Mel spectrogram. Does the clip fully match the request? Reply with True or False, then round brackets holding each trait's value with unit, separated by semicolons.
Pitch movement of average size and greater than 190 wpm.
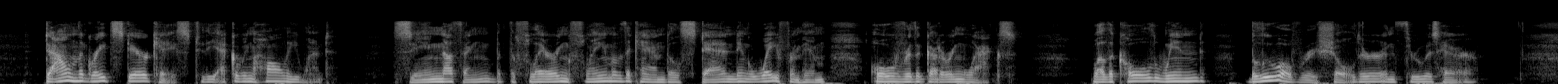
False (3.4 semitones; 150 wpm)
